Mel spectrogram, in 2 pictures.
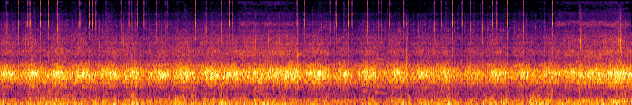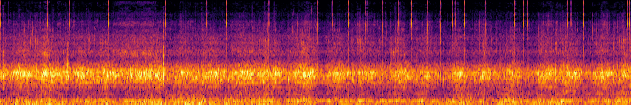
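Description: Road bike riding on tarmac heard from a bike-mounted action camera: steady wind and tyre noise, with many quick, irregular clicks and ticks over it.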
